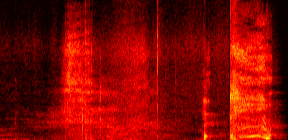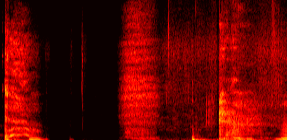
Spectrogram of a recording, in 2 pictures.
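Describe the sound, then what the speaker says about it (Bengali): A person coughs several times at close range, harsh bursts with short pauses between them, and there is a little speech in the gaps. "কাশি হয়েছে বন্ধুরা"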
